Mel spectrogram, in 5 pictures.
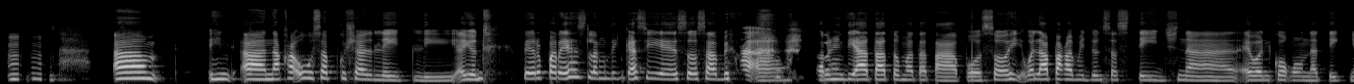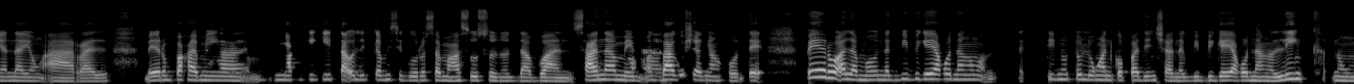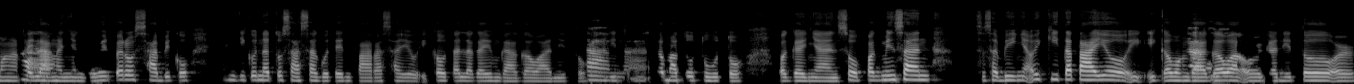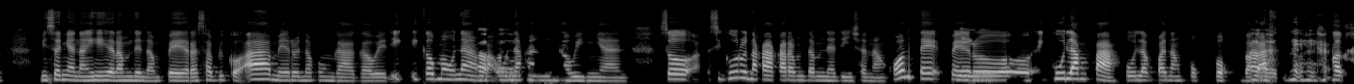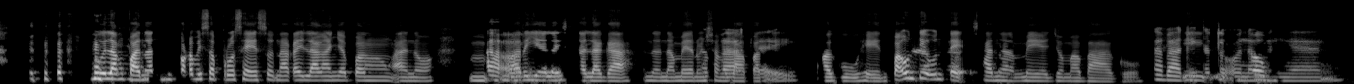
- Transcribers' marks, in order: chuckle; laughing while speaking: "sabi ko"; static; tapping; laugh; laughing while speaking: "baka"; laugh
- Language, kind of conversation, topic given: Filipino, unstructured, Paano mo haharapin ang kaibigang ginagamit ka lang kapag may kailangan?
